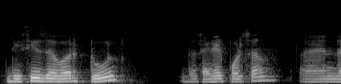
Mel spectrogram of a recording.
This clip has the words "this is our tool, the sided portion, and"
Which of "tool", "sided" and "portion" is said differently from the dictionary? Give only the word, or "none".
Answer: portion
